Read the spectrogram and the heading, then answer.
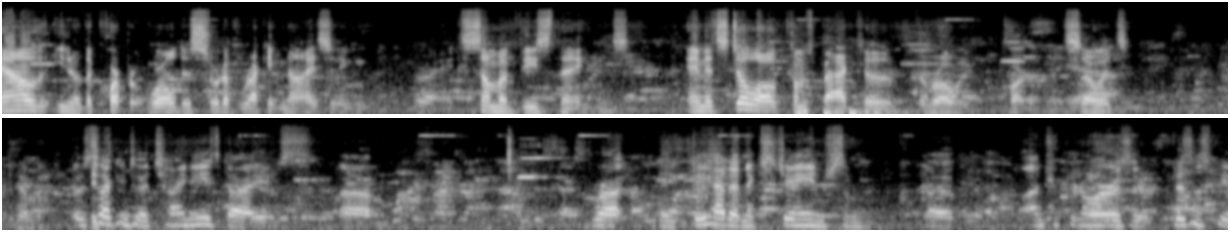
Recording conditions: outdoors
